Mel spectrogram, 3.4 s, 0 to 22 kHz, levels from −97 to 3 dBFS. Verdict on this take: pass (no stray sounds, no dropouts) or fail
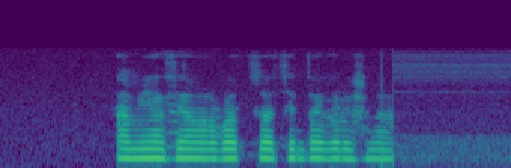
pass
